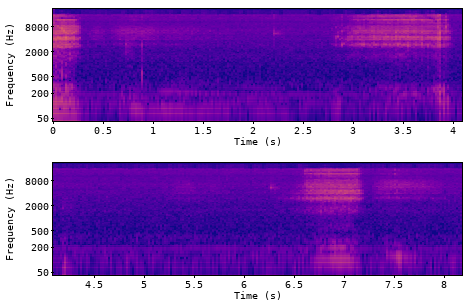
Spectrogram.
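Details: Sleeping pit bull dog snoring: two slow, rattling snore breaths over eight seconds.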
